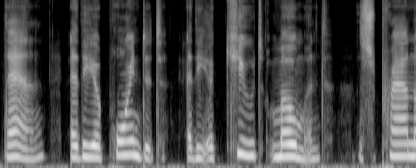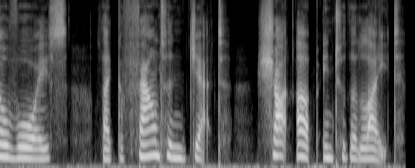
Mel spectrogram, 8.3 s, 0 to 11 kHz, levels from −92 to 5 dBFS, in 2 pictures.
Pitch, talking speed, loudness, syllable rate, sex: 225 Hz, 145 wpm, -17 LUFS, 4.4 syllables/s, female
